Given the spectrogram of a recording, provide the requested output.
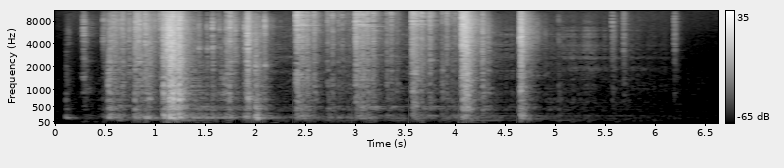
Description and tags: arcade old slot machine
Recordings of arcade games and atmos from Brighton seafront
